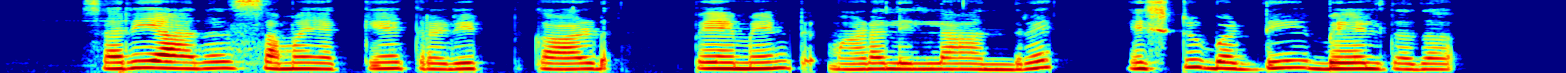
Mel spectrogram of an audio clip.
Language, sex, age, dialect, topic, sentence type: Kannada, female, 25-30, Central, banking, question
